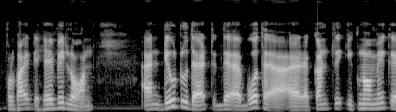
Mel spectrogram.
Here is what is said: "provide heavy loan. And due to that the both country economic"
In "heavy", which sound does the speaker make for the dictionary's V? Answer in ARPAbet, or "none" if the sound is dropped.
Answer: B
